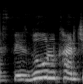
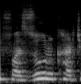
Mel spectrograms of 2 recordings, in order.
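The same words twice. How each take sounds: First: फिजूल said "fi-zool"; short "i" opening फिजूल; फिजूल खर्च as "fizool kharch"; wrong first vowel. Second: फजूल said "fa-zool"; short "a" opening फजूल; फजूल खर्च as "fazool kharch"; correct first vowel. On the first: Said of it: "फिजूल खर्च नहीं". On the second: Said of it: "फजूल खर्च होता है". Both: Shown as a demonstration.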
